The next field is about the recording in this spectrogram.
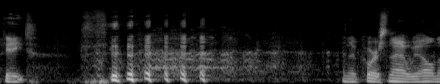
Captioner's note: laughs; audience laughs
